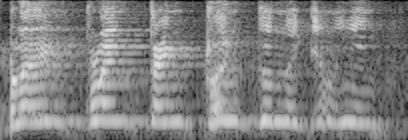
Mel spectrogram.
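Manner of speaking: high popping blink blink; high blink sounds. Retold or imitated. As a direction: chirp each blink high. Teeth popping out effect.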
